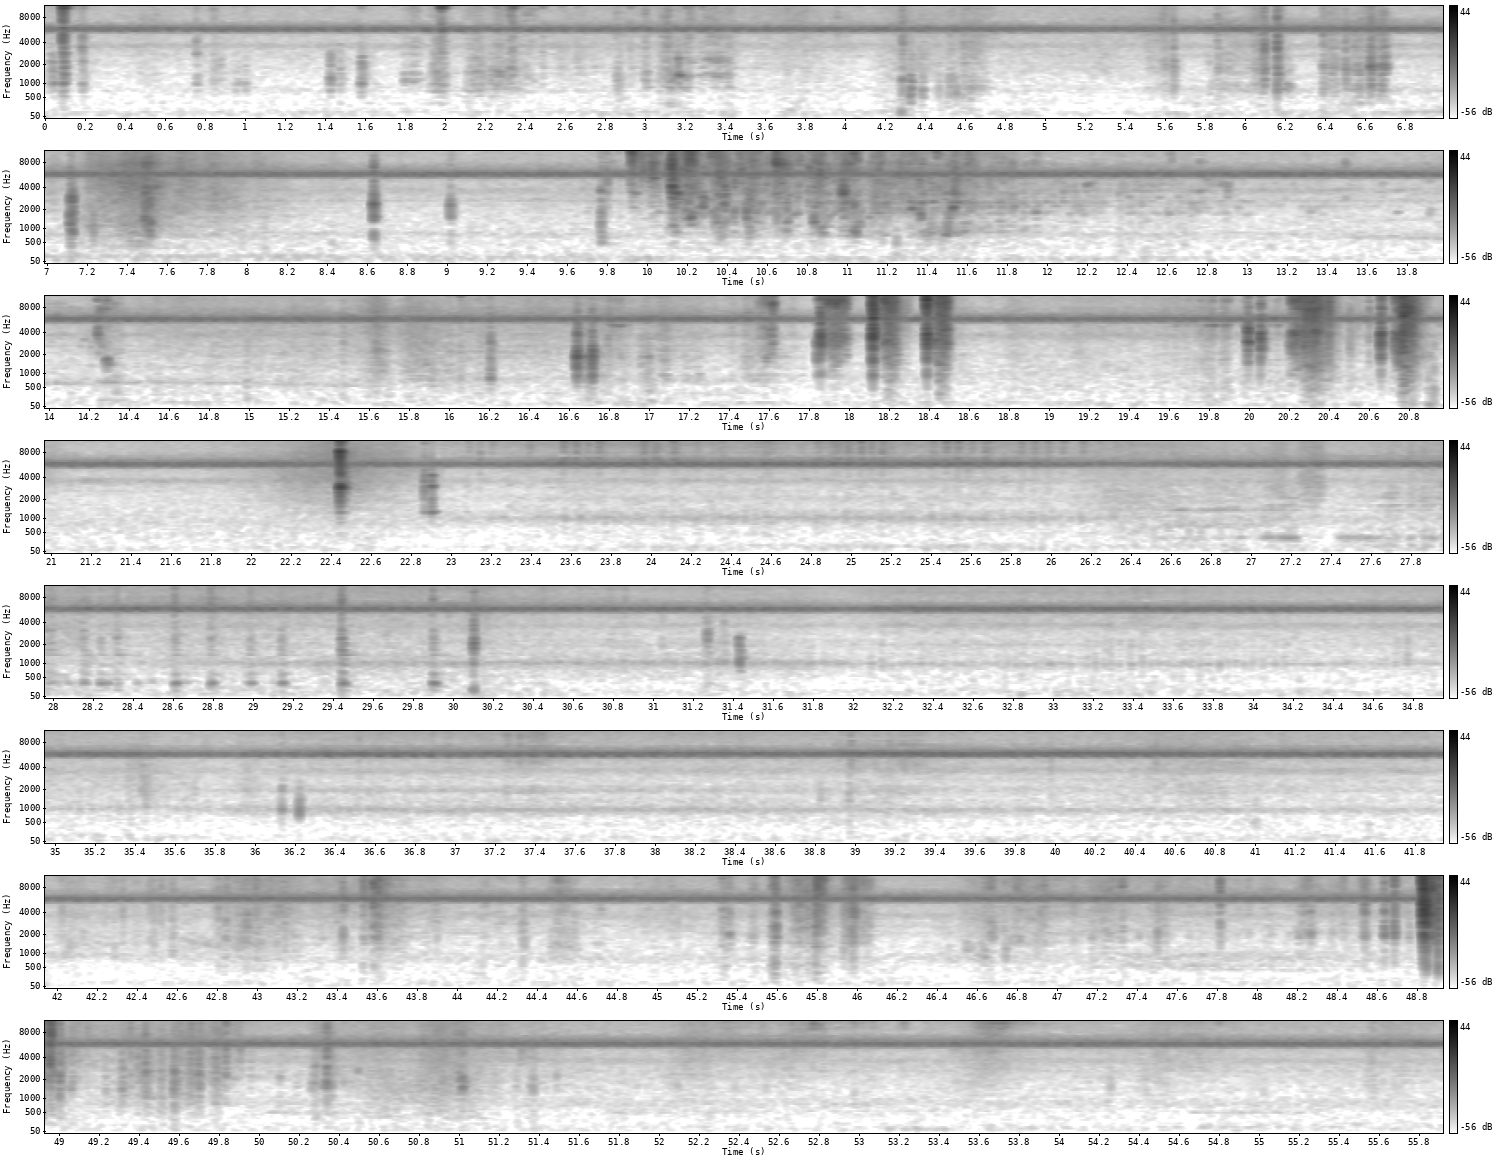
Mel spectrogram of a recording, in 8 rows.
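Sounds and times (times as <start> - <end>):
camp gear clicks and knocks: 0.0 - 7.7, 14.2 - 18.6, 19.7 - 21.0, 27.0 - 30.4, 42.3 - 51.5
insects droning: 0.0 - 55.9.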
